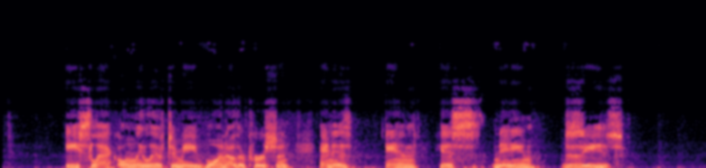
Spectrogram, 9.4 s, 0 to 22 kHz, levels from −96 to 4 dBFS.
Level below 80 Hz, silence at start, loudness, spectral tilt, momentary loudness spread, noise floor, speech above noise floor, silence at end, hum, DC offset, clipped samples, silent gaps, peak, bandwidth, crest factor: -46 dBFS; 0.85 s; -18 LUFS; -4.5 dB/octave; 9 LU; -59 dBFS; 41 dB; 1.1 s; none; under 0.1%; under 0.1%; none; -6 dBFS; 9.4 kHz; 14 dB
